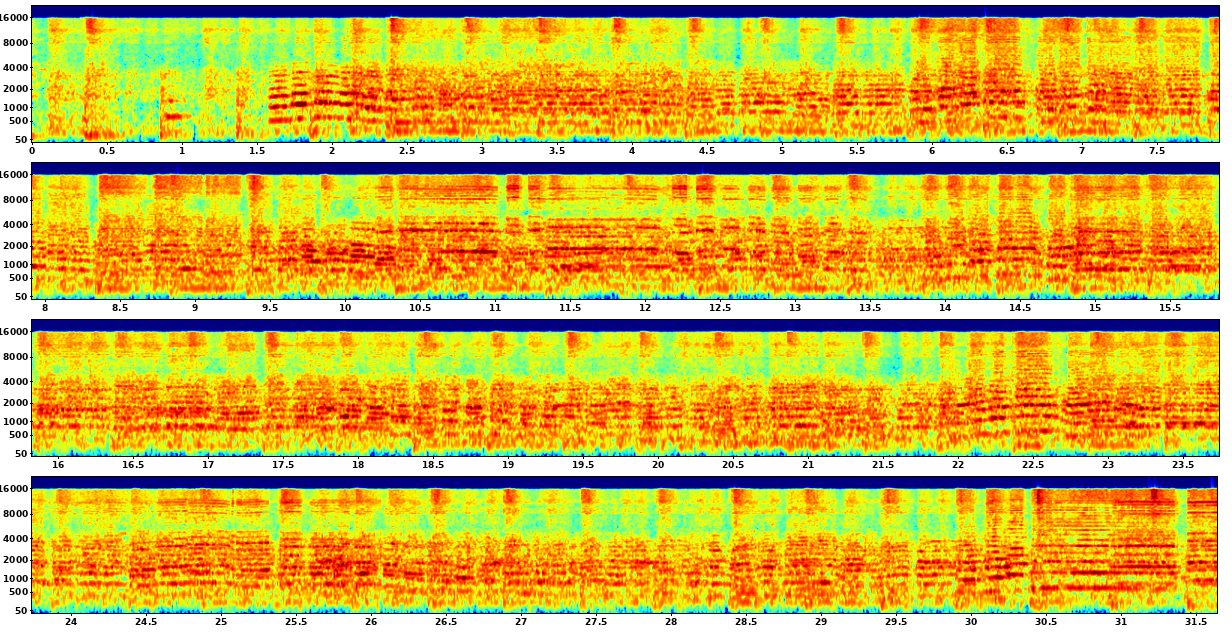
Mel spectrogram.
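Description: A brass band of trumpets, flugelhorns and saxophones, with a clarinet, playing a tune together, the full band coming in about two seconds in and then playing steadily loud.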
